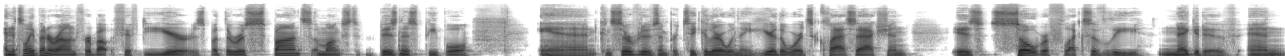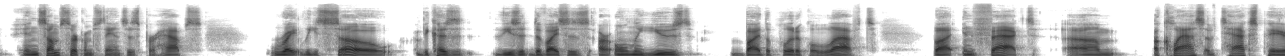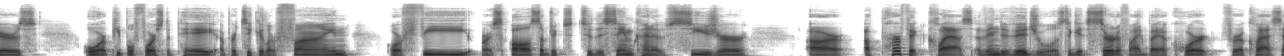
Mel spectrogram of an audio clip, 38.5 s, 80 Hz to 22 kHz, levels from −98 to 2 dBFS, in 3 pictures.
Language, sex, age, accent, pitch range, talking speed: English, male, 30-49, American, 90-110 Hz, 140 wpm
